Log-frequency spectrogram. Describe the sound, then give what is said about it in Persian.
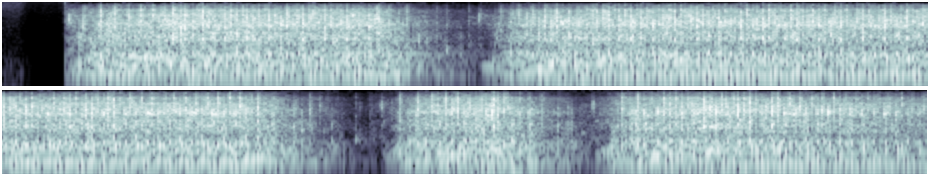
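A tailor's sewing machine whirring at home in Kabul, running steadily and loudly in four bursts separated by brief pauses, with one short spoken word. “صدای ماشین خیاطی مشوق‌الا است.”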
